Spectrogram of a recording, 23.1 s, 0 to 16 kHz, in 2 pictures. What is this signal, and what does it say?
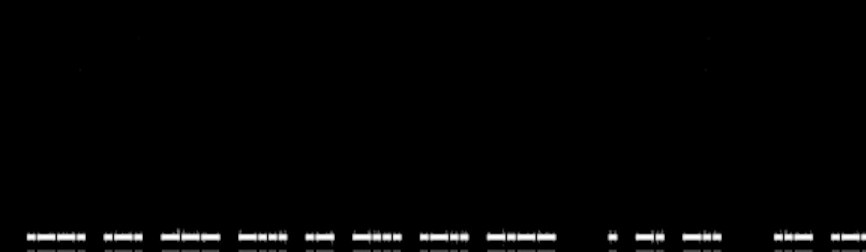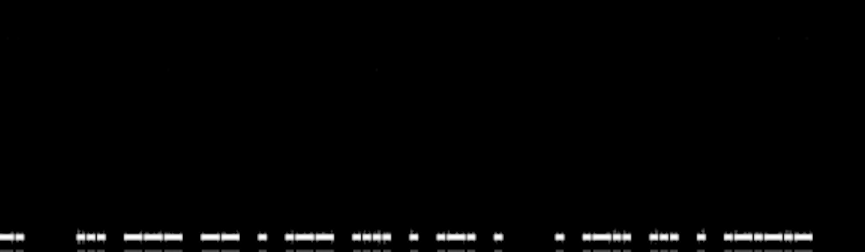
Morse code, heard as a keyed tone, about 18 wpm, spaced as for 15 wpm, 1000 Hz. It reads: PROBABLY END UP SOMEWHERE ELSE.
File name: qotdfiles / 15wpm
